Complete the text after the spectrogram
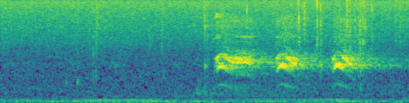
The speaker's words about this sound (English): Here comes a crow. There goes the crows. These are American crows.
